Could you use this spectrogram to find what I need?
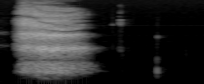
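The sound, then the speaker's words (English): A single deep breath, drawn in loudly and steadily for nearly a second, is taken as a demonstration during a church sermon. It is followed by near silence and a couple of faint clicks. “If that's the last breath I take, I trust God.”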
